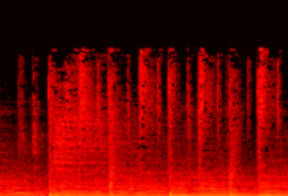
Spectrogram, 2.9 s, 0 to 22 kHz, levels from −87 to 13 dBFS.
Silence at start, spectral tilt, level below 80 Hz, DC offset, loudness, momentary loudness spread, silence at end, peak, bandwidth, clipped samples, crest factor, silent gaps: 0 s; -4.5 dB/octave; -36 dBFS; under 0.1%; -33 LUFS; 3 LU; 0 s; -18 dBFS; 17 kHz; under 0.1%; 14 dB; none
